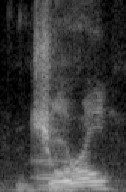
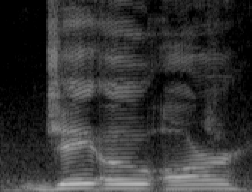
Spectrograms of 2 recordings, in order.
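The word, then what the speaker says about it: Jorell: that's a church yes almost how do you spell that person's name again sorry joral uh yeah it is j-o-r-e-l-l okay black dust dust black tusk did did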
